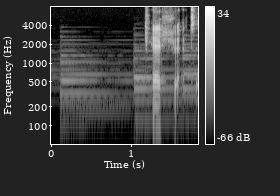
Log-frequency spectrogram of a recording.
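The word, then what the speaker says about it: קשת: Kashwit. Keshett is how it's pronounced.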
